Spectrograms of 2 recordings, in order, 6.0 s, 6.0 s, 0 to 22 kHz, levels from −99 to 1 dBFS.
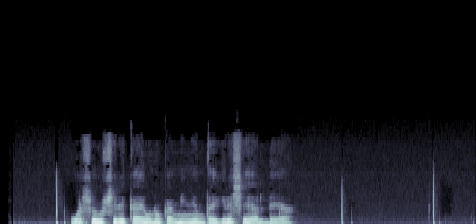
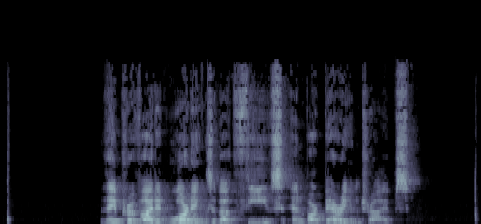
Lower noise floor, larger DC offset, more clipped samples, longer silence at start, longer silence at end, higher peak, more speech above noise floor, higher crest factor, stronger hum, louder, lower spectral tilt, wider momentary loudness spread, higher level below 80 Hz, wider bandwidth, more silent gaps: second, -69 dBFS vs under -90 dBFS; neither; neither; first, 0.9 s vs 0.1 s; first, 2.3 s vs 0.8 s; first, -6 dBFS vs -16 dBFS; second, 49 dB vs over 53 dB; about the same, 18 dB vs 22 dB; neither; first, -20 LUFS vs -36 LUFS; first, -8.5 dB/octave vs 0 dB/octave; first, 20 LU vs 8 LU; first, -58 dBFS vs -88 dBFS; second, 8.8 kHz vs 16 kHz; neither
